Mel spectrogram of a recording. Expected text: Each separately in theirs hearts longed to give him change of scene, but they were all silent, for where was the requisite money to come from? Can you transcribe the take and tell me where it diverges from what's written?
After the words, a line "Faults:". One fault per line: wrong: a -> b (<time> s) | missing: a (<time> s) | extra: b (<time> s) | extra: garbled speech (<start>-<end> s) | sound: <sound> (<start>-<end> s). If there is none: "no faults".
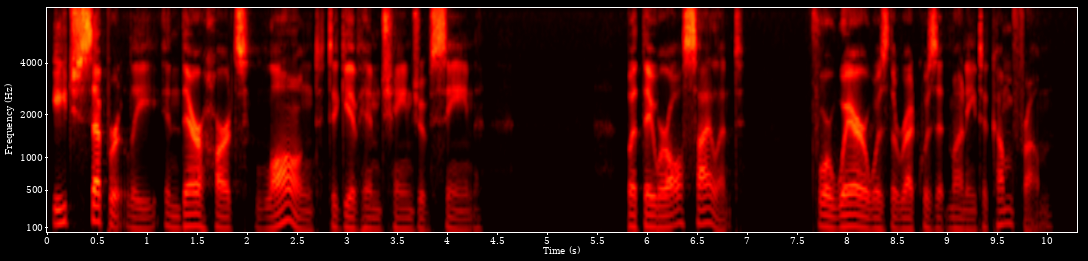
Each separately in their hearts longed to give him change of scene, but they were all silent, for where was the requisite money to come from?
Faults:
wrong: theirs -> their (1.3 s)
